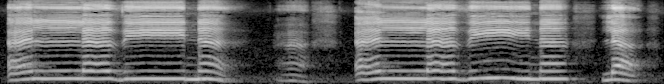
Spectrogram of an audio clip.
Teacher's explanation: Huruf zal hujung lidah di antara dua gigi, panjang dua harakat.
